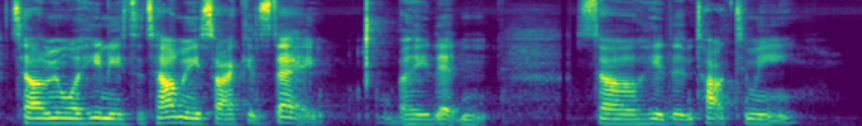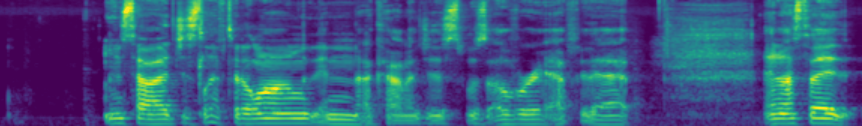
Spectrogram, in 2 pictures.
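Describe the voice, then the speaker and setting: Hoarse, congested woman with a low voice. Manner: soft-spoken, hesitant, many fillers. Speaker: ministry livestream host. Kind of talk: casual testimony livestream.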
